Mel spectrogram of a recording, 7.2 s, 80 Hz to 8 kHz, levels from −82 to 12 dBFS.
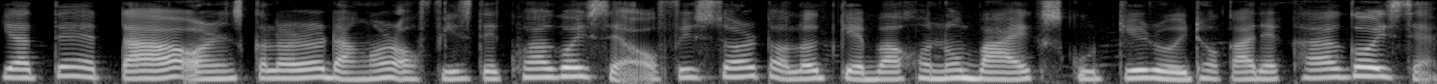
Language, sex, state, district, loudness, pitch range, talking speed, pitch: Assamese, female, Assam, Kamrup Metropolitan, -15 LUFS, 210-250 Hz, 140 wpm, 230 Hz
